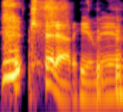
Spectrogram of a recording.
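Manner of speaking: put-on American accent, swooping pitch. Brushing off the other speaker during banter, American accent. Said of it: "That's another American accent".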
